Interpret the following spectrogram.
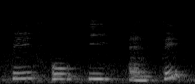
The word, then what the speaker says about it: point: Donc le point, ça s'écrit P-O-I-N-T. Ça se prononce point. Les N-O-I-N, c'est un ouin.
